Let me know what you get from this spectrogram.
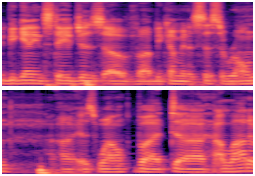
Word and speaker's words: Cicerone: Cicerone.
